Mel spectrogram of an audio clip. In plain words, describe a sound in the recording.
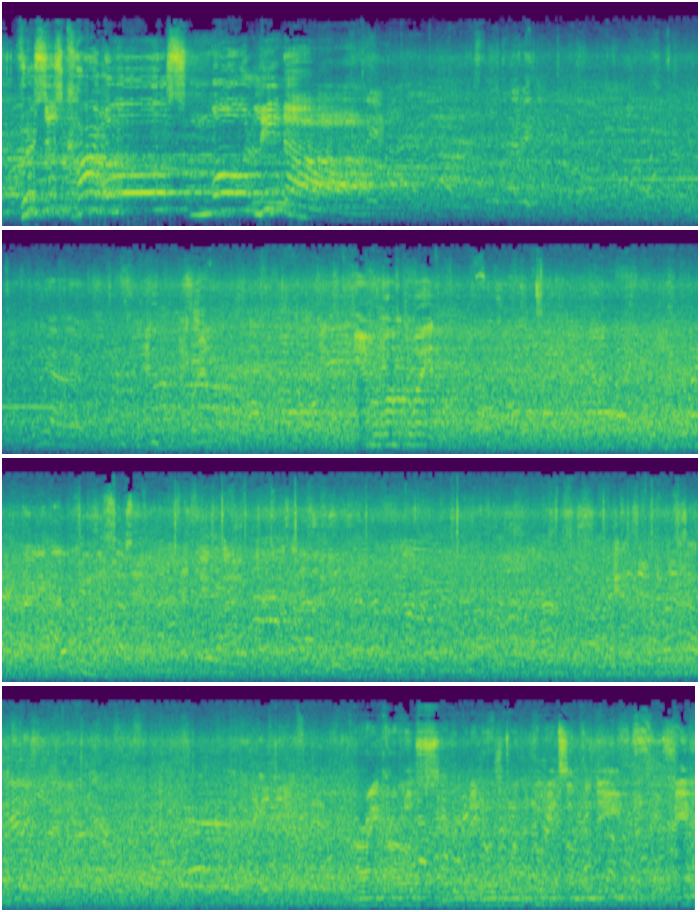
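A large crowd cheers and chatters loudly in a big echoing hall.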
